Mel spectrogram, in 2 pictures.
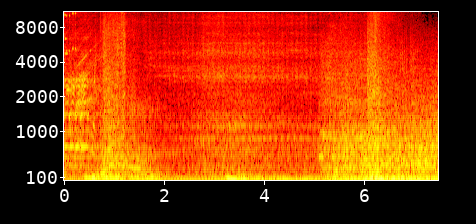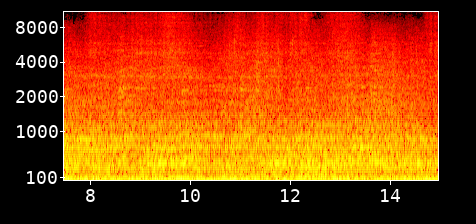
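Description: Air rushes and whooshes steadily as a figure glides fast.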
